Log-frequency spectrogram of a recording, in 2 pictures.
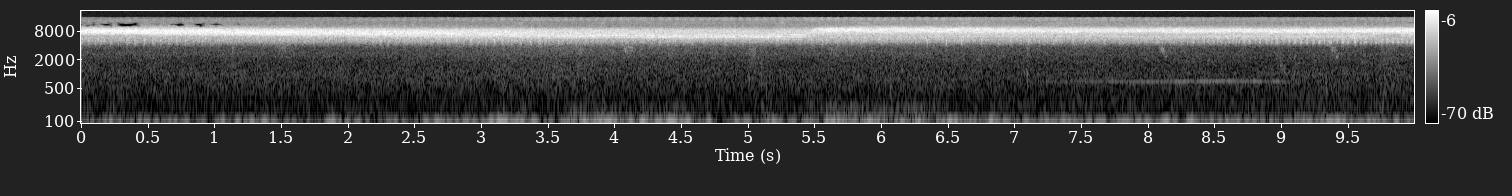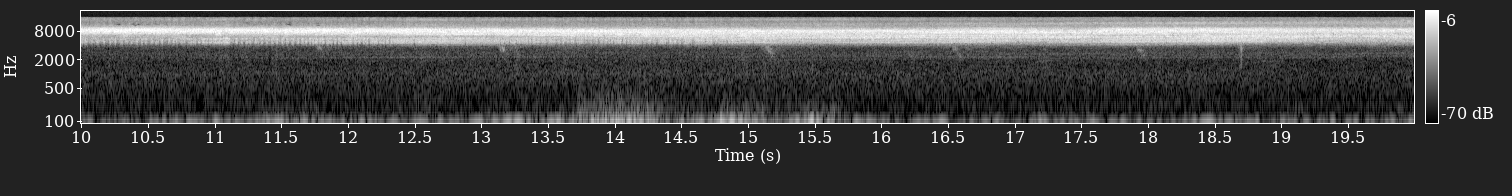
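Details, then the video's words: Summer cicadas in a hillside residential suburb of Nisshin near Nagoya, Aichi, Japan, at 1 PM on 28 July 2021, make a steady high hissing drone that never breaks. Low rumbles, probably from traffic or footsteps, swell around fourteen seconds, and a brief mid tone sounds. "Summer Cicadas Sounds"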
